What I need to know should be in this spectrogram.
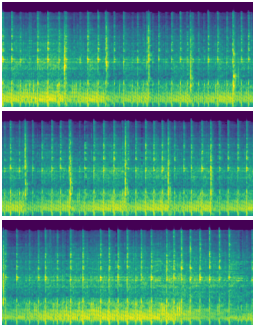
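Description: Dry branches crack and snap underfoot.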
